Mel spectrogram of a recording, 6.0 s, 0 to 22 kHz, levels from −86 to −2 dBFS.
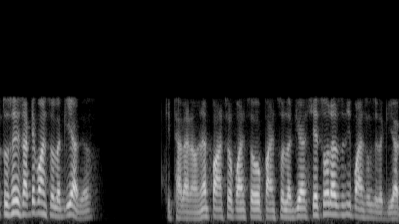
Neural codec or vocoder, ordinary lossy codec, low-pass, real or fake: codec, 16 kHz, about 1 kbps, DyCAST, with the encoder's durations; none; 3.6 kHz; fake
